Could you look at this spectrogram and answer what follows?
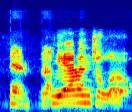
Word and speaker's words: D'Angelo: how do i say your last name correctly d'angelo d'angelo okay i just want to say it correctly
